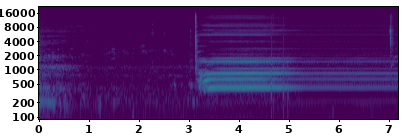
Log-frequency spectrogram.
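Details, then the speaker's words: Panasonic NV-2110 U-Matic 3/4-inch video cassette player, play pressed with a tape: steady buzzing hum starts then drops away after two seconds without normal running; suspected belt off or something not contacting the motor, unconfirmed. "And Houston, we have a problem. So we're going to need to open this thing up and see what's going on inside. Sounds like a belt came off or something is not making contact with a motor."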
